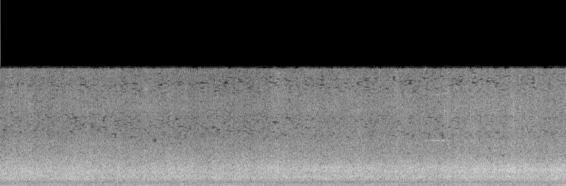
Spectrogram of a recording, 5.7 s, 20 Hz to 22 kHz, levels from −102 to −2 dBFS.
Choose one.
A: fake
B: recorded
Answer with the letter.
B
